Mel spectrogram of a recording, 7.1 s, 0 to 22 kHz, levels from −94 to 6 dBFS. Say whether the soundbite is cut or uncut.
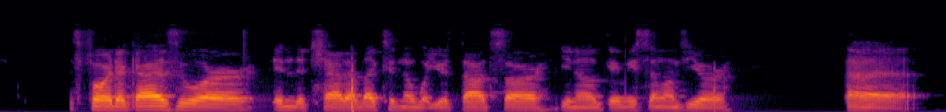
uncut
